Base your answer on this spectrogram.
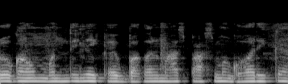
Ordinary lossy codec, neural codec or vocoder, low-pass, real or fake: none; none; 7.2 kHz; real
